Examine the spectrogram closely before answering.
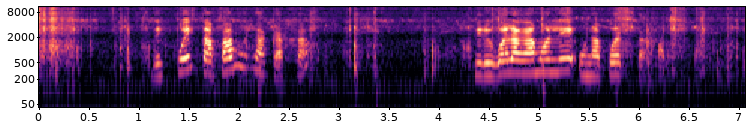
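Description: A middle-aged woman speaks calmly, close by.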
